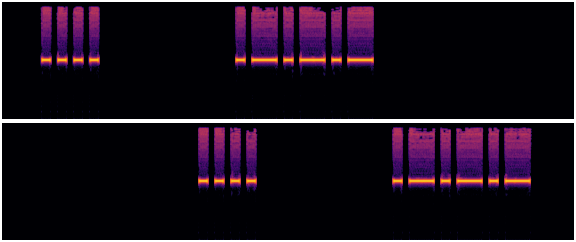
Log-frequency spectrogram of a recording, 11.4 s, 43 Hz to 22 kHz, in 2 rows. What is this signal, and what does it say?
Morse code, heard as a keyed tone, about 15 wpm, spaced as for 5 wpm, 1000 Hz. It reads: H. H.
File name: qotdfiles / 5wpm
